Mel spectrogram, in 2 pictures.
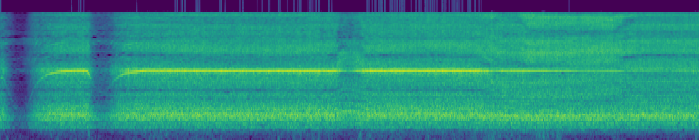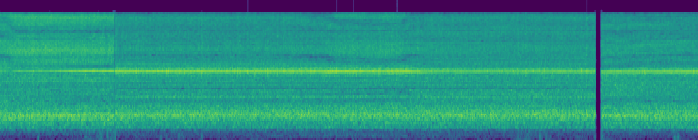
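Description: Cordless electric blower running flat out with a steady high whine over a rush of air. It spins up about a second in, cuts out briefly and spins up again. Its nozzle is pressed into a machine's oil fill port to blow the old oil out through a drain tube.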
